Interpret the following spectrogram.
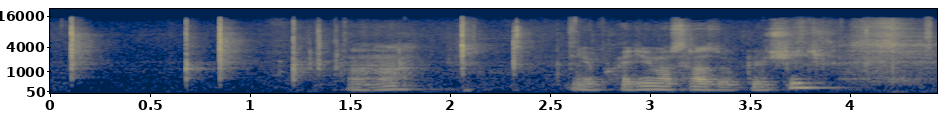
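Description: Sharp plastic clicks from the lever buttons of a toy RC submarine's transmitter being pressed, several single clicks at uneven intervals, with low voice sounds in between.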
